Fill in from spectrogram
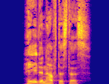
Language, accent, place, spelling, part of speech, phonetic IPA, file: German, Germany, Berlin, heldenhaftestes, adjective, [ˈhɛldn̩haftəstəs], De-heldenhaftestes.ogg
- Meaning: strong/mixed nominative/accusative neuter singular superlative degree of heldenhaft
